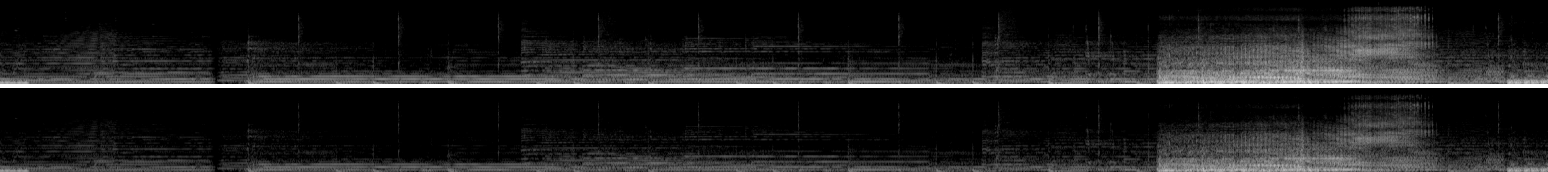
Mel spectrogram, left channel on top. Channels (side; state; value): right; quieter; 5.9 dB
